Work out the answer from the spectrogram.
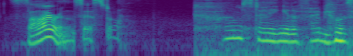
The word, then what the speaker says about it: Cirencester: It's pronounced Cirencester.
